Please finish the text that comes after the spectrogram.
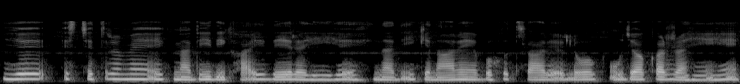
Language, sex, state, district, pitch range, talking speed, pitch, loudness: Hindi, female, Bihar, Jahanabad, 110-120 Hz, 155 wpm, 115 Hz, -24 LUFS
